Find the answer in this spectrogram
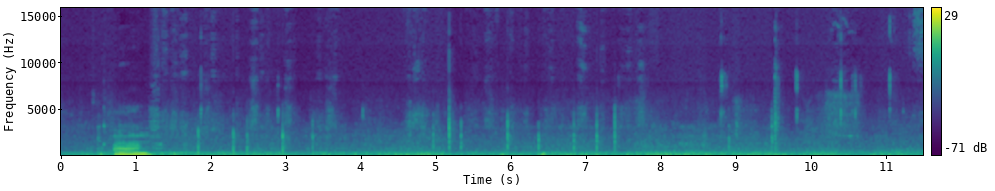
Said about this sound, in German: Das schreibe ich jetzt einfach mal hin und dann können wir uns ja mal gemeinsam überlegen, wie dann diese Formel aussehen könnte.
